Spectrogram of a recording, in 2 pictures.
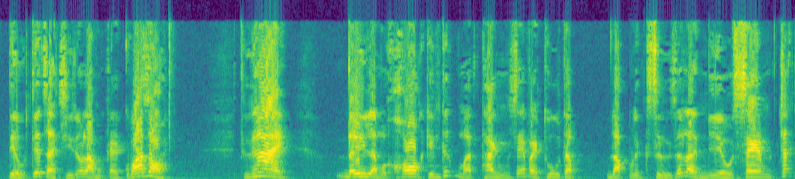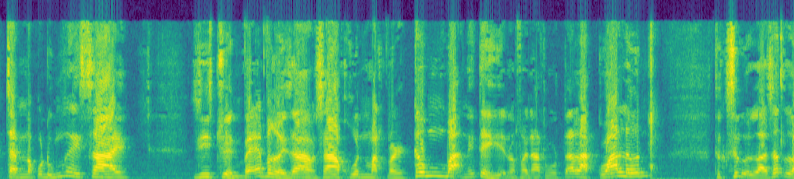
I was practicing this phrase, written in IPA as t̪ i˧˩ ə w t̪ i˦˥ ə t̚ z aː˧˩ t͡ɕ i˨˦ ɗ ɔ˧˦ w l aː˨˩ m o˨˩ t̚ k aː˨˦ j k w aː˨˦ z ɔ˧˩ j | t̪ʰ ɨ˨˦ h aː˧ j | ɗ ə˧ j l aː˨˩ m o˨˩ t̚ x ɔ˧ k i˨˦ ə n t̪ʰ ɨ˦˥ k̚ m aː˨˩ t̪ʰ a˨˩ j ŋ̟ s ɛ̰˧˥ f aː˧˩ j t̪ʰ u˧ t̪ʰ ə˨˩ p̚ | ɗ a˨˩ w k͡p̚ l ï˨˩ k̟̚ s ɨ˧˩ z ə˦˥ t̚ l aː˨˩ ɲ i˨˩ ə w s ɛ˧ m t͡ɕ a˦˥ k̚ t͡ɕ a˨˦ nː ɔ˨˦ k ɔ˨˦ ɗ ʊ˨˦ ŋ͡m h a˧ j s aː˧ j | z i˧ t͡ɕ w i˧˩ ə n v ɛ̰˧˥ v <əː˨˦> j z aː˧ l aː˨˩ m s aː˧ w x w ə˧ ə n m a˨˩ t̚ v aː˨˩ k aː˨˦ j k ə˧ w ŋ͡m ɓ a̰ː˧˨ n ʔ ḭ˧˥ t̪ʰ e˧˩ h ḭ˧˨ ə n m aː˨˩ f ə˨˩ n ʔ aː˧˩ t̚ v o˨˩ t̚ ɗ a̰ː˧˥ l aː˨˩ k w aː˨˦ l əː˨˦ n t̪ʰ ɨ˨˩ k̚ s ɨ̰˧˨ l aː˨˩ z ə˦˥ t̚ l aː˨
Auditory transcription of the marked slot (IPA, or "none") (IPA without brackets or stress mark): əː˨˩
